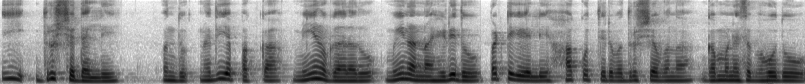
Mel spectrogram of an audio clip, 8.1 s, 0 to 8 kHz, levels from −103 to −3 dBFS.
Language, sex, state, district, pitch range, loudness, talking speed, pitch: Kannada, male, Karnataka, Raichur, 135-160 Hz, -16 LUFS, 80 wpm, 145 Hz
